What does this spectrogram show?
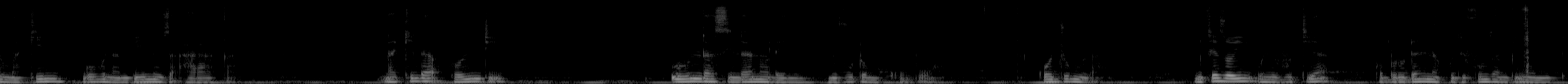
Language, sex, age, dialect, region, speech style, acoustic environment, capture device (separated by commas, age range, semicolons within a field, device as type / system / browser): Swahili, male, 25-34, Kenya - Nairobi Sheng-influenced, Kenya, relaxed; focused, silence, desktop / Windows / Chrome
